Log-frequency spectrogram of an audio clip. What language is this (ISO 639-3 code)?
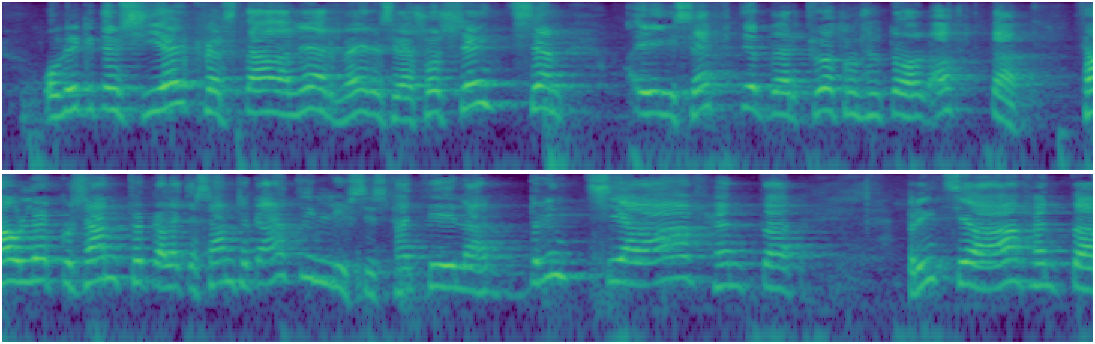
isl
